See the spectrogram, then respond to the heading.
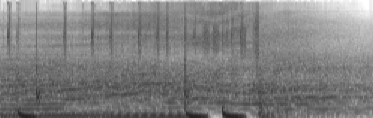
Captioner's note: car engine revving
